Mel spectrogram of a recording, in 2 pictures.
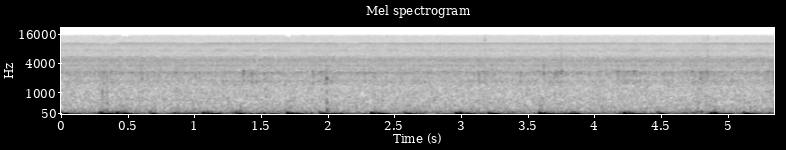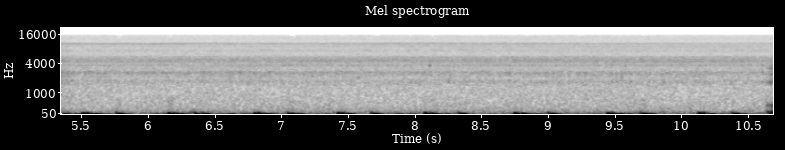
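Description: Irregular low thumps and rumble on a body-worn GoPro's microphone, one to three a second, over a faint steady high hiss.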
